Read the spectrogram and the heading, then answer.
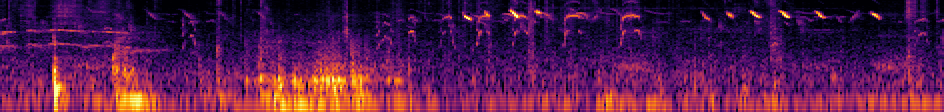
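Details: White eared pheasant chicks give thin, high, rising peeps in a quick irregular series. The peeps come after a stretch of handling noises and low rumbling.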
